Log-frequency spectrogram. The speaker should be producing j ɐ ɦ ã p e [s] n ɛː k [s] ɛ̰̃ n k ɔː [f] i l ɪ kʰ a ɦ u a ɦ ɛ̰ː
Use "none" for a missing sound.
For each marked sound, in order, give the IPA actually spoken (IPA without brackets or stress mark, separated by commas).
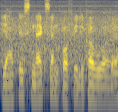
s, s, f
